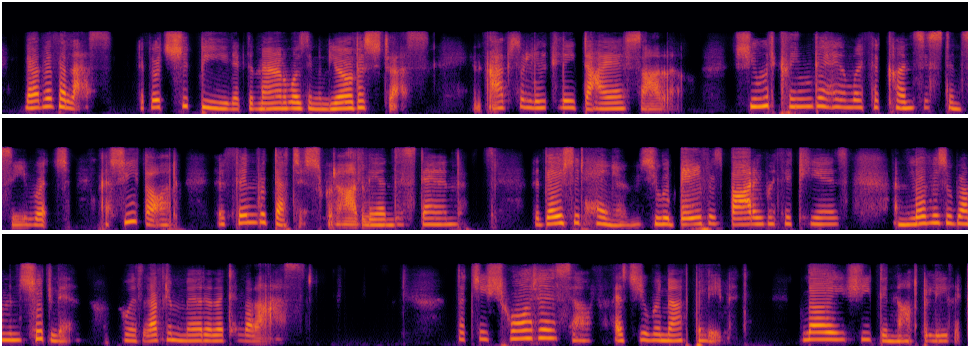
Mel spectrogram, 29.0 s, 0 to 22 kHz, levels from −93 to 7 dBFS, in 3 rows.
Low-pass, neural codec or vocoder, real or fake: 7.2 kHz; codec, 16 kHz, 1 kbps, X-Codec, HuBERT features, trained on general audio; fake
